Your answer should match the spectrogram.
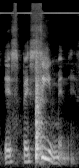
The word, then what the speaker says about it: especímenes: por la sílaba tónica dicen o bien espécimen y está en la ela tilde mira y al pluralizar se cambió ya no en él sino en la y especímenes muy bien el otro es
